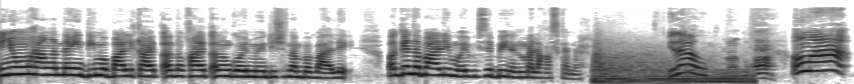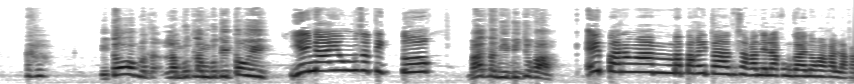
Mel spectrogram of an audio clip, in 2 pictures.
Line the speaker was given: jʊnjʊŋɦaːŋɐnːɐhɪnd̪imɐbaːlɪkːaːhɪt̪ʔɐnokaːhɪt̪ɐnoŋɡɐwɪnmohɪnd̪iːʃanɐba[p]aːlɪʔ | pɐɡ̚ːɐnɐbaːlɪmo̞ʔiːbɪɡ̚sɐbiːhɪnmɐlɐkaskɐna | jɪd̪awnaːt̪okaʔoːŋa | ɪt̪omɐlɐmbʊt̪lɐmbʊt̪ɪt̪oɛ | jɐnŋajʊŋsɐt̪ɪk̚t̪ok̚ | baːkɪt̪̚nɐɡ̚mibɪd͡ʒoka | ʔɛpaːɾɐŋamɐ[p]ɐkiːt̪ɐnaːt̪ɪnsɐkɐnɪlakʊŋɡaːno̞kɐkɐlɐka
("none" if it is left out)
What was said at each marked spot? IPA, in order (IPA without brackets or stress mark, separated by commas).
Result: b, p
